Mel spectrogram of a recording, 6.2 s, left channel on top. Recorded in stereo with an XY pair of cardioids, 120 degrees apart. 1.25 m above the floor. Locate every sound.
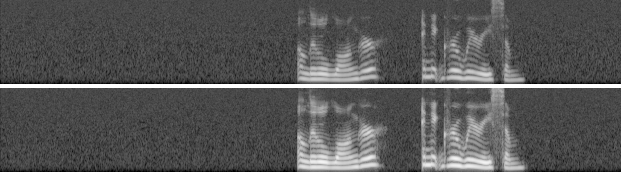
3.0 s a woman speaking: 60° right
